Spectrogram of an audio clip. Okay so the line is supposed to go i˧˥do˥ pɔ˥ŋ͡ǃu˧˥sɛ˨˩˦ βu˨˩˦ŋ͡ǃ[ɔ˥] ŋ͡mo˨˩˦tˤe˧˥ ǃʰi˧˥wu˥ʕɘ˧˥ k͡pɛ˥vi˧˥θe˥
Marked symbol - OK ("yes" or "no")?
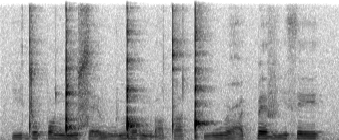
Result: yes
